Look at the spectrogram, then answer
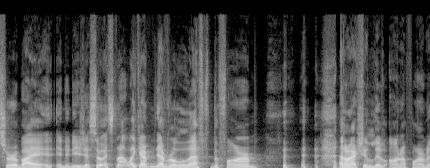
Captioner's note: laughs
